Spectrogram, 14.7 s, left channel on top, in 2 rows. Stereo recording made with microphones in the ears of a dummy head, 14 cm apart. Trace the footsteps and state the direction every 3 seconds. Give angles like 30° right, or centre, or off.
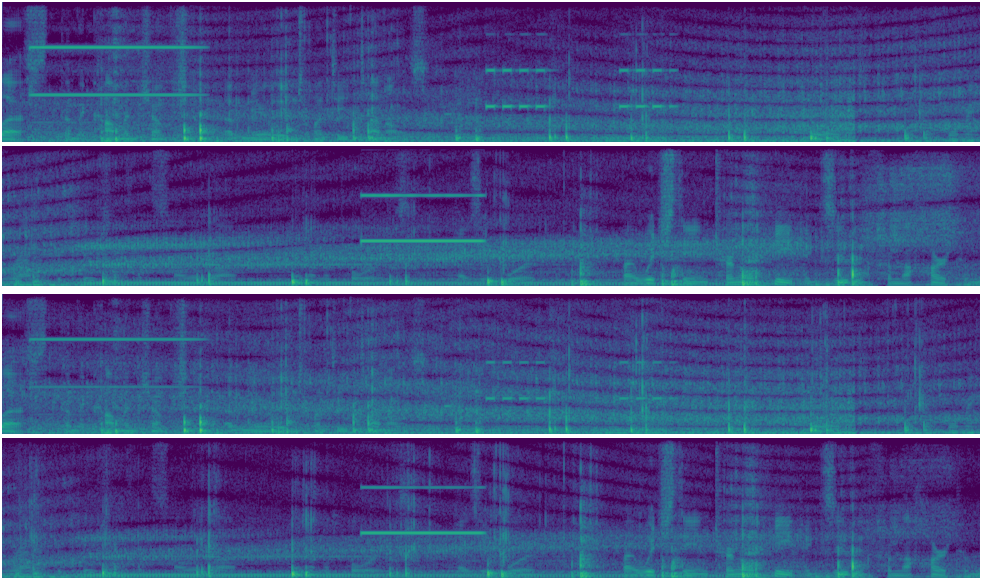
10° left, 40° right, 50° right, 40° right, centre.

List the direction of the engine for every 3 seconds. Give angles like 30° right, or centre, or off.
60° right, 30° right, 30° left, 60° left, 70° left.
